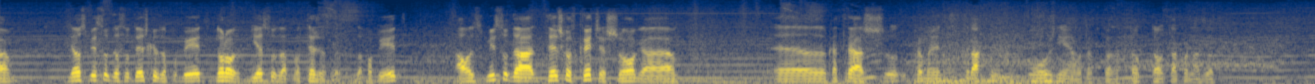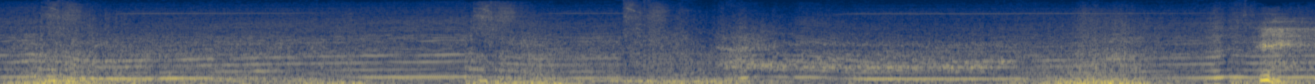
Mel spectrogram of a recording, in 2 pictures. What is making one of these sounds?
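A racing car engine drones and whines, rising and falling as the car shifts gears.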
